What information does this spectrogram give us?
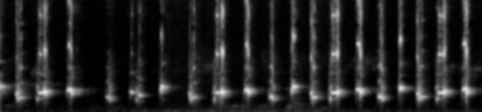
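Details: Yellow-vented bulbul in full, long rapid 'ropel panjang' song, used as a lure to make other bulbuls sing back: bubbly, liquid whistled notes dipping and rising, delivered in a steady fast string with brief gaps, faint low hum underneath.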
